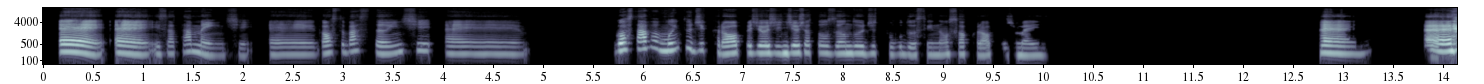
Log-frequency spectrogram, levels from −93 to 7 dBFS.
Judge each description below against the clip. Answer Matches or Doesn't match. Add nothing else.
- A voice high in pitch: Matches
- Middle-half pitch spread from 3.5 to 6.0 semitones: Doesn't match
